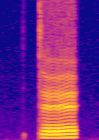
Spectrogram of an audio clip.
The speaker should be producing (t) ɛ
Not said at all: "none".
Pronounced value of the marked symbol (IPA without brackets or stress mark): t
